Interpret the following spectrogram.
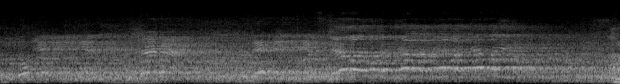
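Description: Several people's voices talking and calling out at once in a large sports hall, one voice drawn out for about two seconds past the middle.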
